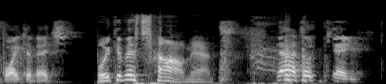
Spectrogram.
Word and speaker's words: Bojkovic: a talented young up-and-comer from particle effect Marco Bush Kovac it's pronounced boy kovitch boy camacho man that's okay people mispronounce it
